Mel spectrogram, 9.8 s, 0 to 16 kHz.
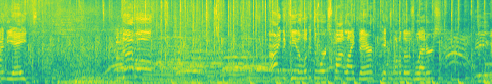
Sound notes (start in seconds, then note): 1.4 booms; 3.7 applause and cheering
